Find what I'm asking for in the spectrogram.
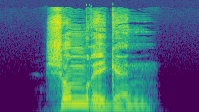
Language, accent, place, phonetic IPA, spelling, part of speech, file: German, Germany, Berlin, [ˈʃʊmʁɪɡn̩], schummrigen, adjective, De-schummrigen.ogg
- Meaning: inflection of schummrig: 1. strong genitive masculine/neuter singular 2. weak/mixed genitive/dative all-gender singular 3. strong/weak/mixed accusative masculine singular 4. strong dative plural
